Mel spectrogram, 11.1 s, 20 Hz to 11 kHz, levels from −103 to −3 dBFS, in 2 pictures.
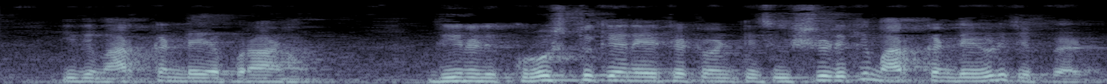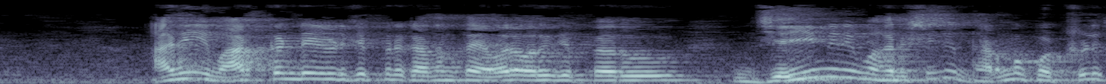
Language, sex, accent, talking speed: Telugu, male, native, 100 wpm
